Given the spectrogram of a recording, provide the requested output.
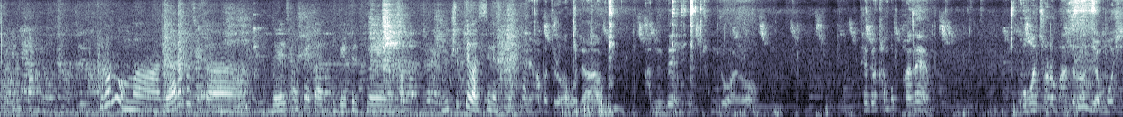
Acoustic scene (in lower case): restaurant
